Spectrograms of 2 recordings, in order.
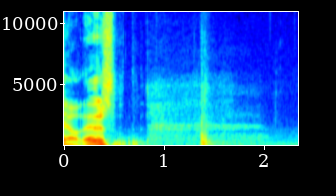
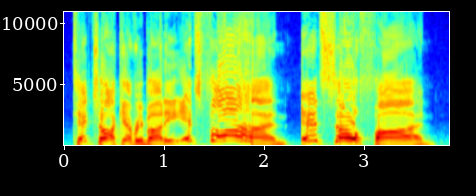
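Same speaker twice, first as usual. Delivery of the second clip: much higher, louder fake cheer; mock hype; 11 semitones higher, 7 dB louder, slower than usual. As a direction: hype it up sarcastically.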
